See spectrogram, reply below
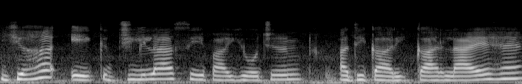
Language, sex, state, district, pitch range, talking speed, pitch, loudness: Hindi, female, Uttar Pradesh, Muzaffarnagar, 195-235 Hz, 80 wpm, 215 Hz, -16 LUFS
